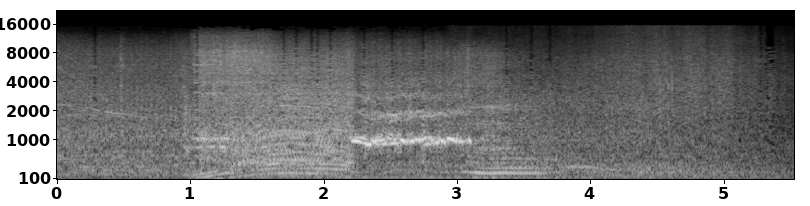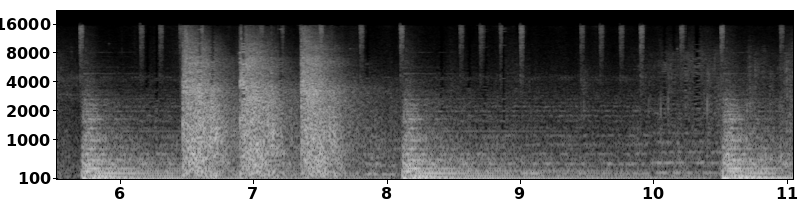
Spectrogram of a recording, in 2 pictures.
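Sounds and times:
tyres squealing: 0:00.4 - 0:04.0.

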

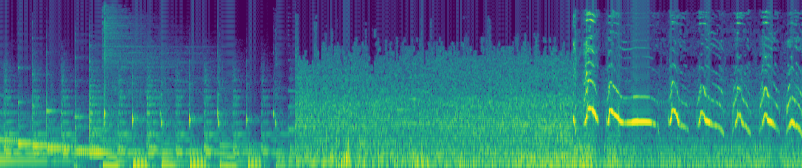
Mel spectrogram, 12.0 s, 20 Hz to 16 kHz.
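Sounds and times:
puppy howling and yelping: 0:08.6 - 0:12.0.

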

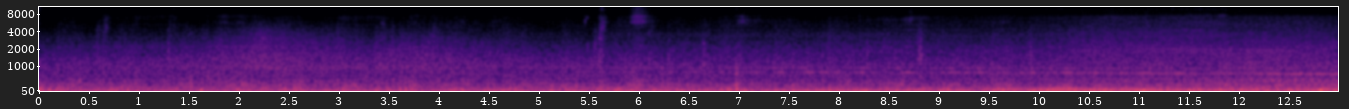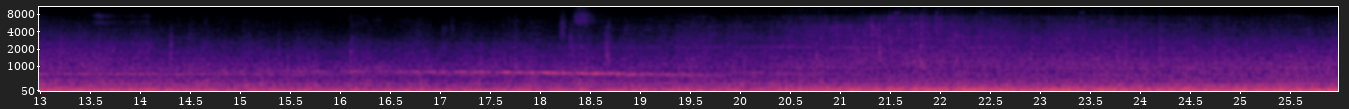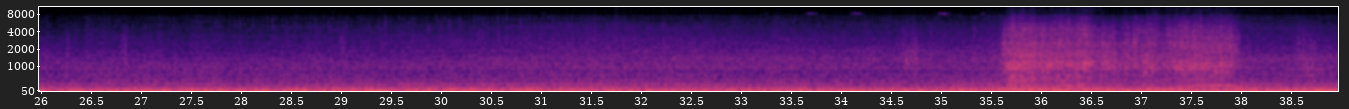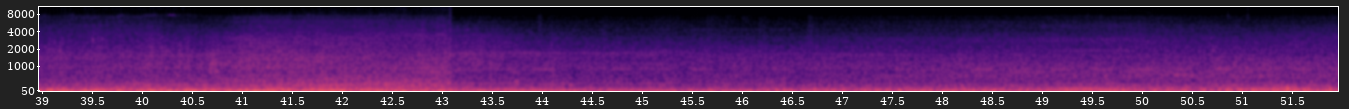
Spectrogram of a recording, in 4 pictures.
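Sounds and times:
heavy vehicle rumble: 0:20.8 - 0:45.9.

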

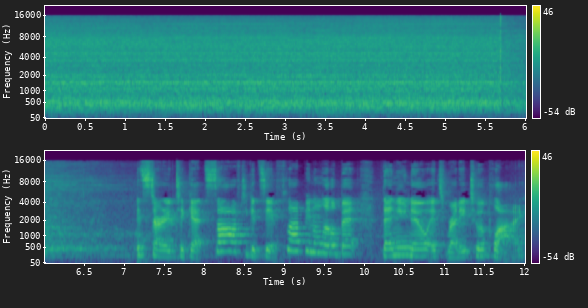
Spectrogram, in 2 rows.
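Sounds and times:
hair dryer blowing: 0:00.0 - 0:07.8.

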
